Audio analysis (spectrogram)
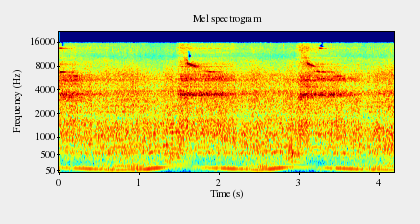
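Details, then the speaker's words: Japanese-import Nissan Skyline with an RB engine, after a repair cured hesitation at idle and in boost; it now makes full power. Clean repeated free revs with boost, no stumble or misfire; normal revving. "gets the full amount of power a little bit of boost action for the [Music]"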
